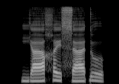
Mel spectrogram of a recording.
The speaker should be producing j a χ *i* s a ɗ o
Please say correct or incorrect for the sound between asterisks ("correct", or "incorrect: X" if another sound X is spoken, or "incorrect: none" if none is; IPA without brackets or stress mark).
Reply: incorrect: e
